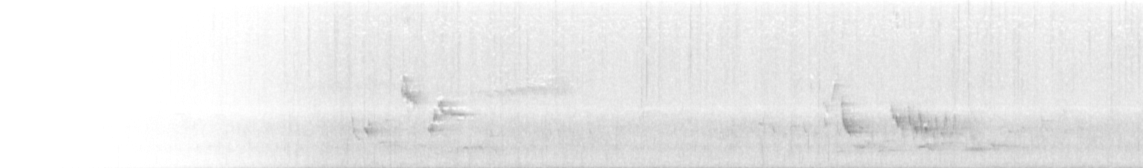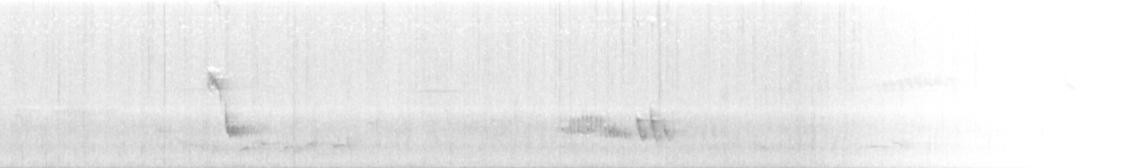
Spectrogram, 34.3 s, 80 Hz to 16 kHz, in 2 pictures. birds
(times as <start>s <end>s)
17.8s 31.2s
